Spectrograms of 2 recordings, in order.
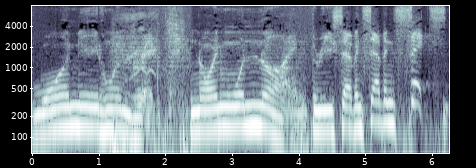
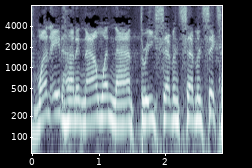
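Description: First: Very slow, drawn-out low digits; mock-patient slow motion, low, picking up toward the end; real slow. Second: Brisk, energetic phone-number read; rapid-fire number. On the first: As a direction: stretch every number out as if for slow listeners. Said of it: "I'll say it for you real slow". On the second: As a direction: rattle the number off at full energy. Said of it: "keep up with my speed and my energy". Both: Shown as a demonstration.

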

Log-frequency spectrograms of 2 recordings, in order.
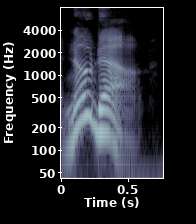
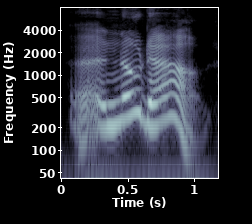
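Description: First: Said in the usual way. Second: Slow, drawn-out placating agreement, higher on "no doubt"; humoring. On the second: A narrator's reading. Narrator humors the professor about his sketch, slow and patronizing. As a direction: humor him as if he were a fool, stretching "no doubt". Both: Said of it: "as one humors an imbecile".

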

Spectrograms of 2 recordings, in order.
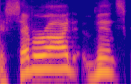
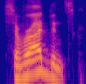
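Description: First: "Severodvinsk" drawn out slowly, higher, ending on a rise; careful pronunciation. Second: Said in the usual way. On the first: Shown as a demonstration. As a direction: sound out "Severodvinsk" slowly for the listeners. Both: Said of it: "is how you actually say it".

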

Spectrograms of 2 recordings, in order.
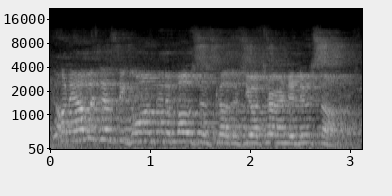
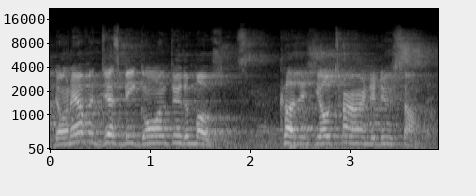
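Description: First: Fast run-through of the line; brisk repeat. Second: Said in the usual way. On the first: Shown as a demonstration. Preacher repeating the warning to the church, quickly. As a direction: rattle it off quick.

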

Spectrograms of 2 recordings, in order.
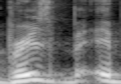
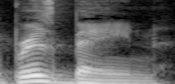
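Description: First: Said in the usual way. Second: "Brisbane" said BRIZ-bayn, full long A; "Brisbane" with a full "bane" second syllable; spelling pronunciation. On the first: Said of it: "but it looks like". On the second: Shown as a demonstration. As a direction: say "Brisbane" as written, rhyming with rain. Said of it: "it looks like Brisbane".

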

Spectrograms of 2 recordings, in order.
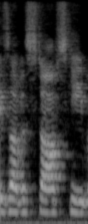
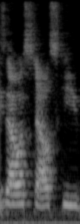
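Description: First: "Zawistowski" the Polish way, V sounds for both W's; Polish pronunciation. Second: "Zawistowski" the Midwestern family way, no V sounds; Midwest in-laws' pronunciation. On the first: Guest shows how Poles say her surname, Zawistowski with V sounds. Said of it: "if you're actually Polish, you would say". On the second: Guest shows how her in-laws say Zawistowski, W's kept as W's. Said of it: "they don't pronounce the W's as V's". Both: Shown as a demonstration.

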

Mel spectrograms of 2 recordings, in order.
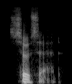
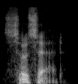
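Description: First: Breathy whispered echo. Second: Said in the usual way. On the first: Real, not acted. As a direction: whisper it as an aside. Echoes in a whisper.

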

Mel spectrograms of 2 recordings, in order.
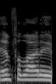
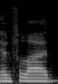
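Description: First: Enfilade said with an AY ending, "en-fuh-lah-DAY"; final syllable pronounced. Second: Enfilade ending on a D, "en-fuh-LAHD"; silent final E. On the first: Unsure host asks co-host how to pronounce it, enfilade ending in "day". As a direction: end enfilade on a sounded "day". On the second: Unsure host offers co-host the other pronunciation, enfilade ending in "lahd". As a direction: end enfilade on "lahd", no AY sound. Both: Shown as a demonstration. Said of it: "Is it enfilade or is it enfilade?".

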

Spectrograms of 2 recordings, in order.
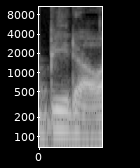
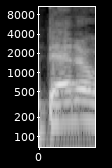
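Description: First: "Beto" said as BEE-toe; "Beto" with first syllable like "bee"; first vowel as ee. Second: "Beto" said as BEH-toe; "Beto" with first syllable like "bet"; first vowel as eh. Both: Shown as a demonstration. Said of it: "is it Beto or Beto?".

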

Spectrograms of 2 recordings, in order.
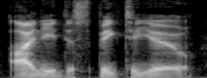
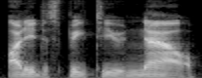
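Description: First: Firm, controlled demand; confronting. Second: Louder demand, landing hard on "now"; insist, punching "now" at the end; insistent. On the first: Bo stops Cody backing away, firm confrontation. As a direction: state it firmly, to confront. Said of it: "He moved quickly to confront her". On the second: Bo to a hesitant Cody, insistent stress on "now". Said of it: "Bo insisted". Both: A narrator's reading.

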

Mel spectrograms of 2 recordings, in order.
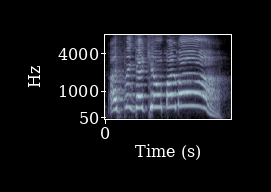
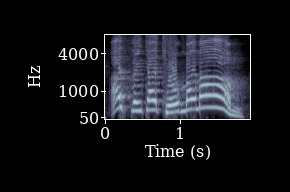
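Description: First: High, stunned voice for the quote; dazed quote voice. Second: Raised, stunned delivery of the quote; dazed quote voice. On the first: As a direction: read the quote like a shaken young man. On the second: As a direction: quote him like he is in shock. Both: Retold or imitated. Quoting a dazed suspect.

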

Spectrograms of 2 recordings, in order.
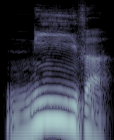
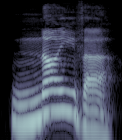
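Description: First: Neither with a long E; NEE-ther. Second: Neither with a long I; NIGH-ther. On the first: Teacher offers second option, neither as NEE-ther. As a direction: say neither starting like knee. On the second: Teacher offers first option, neither as NIGH-ther. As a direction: say neither rhyming its start with eye. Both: Shown as a demonstration. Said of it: "The same goes for neither".

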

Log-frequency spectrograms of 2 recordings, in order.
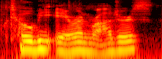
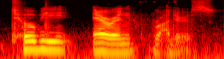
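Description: First: "Toby Aaron Rogers" with a questioning rise at the end; "Toby Aaron Rogers?", lifted at the end in disbelief; incredulous repeat. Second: Said in the usual way. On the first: Real, not acted. I can't believe that man.

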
